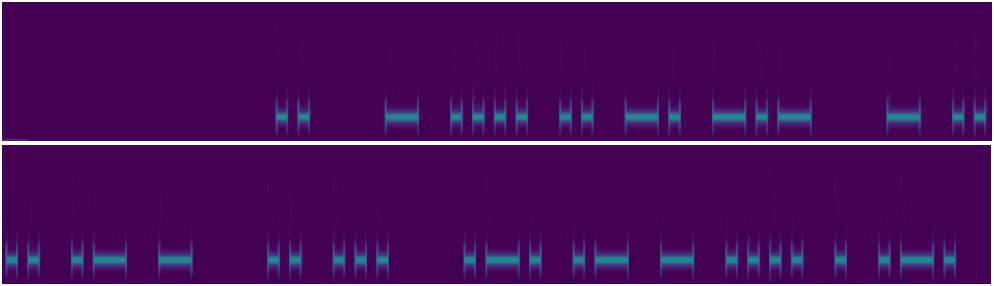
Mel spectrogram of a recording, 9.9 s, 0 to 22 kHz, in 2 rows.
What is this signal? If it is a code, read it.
Morse code, heard as a keyed tone, about 22 wpm, 700 Hz. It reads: I THINK THAT IS RATHER
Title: Sentences from Top 1000 Words - Review Part 4 - 22wpm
